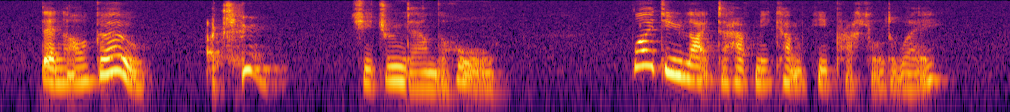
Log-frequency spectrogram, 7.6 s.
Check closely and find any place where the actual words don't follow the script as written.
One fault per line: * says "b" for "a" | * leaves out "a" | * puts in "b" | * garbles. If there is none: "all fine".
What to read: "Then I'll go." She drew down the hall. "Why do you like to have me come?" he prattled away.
all fine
